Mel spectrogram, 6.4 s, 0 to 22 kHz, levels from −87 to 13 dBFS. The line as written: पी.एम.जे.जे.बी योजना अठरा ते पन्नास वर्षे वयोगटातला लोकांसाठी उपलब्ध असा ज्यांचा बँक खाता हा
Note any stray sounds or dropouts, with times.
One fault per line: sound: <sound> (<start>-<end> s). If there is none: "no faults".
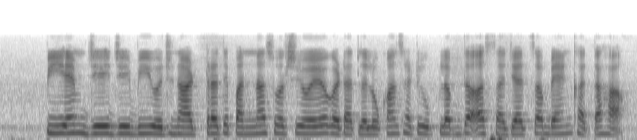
no faults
